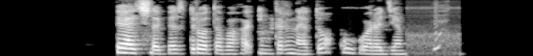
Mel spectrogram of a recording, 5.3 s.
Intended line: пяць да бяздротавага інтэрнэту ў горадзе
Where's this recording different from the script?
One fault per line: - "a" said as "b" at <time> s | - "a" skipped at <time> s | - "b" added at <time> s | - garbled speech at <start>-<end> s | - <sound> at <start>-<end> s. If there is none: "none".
- laugh at 4.3-4.5 s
